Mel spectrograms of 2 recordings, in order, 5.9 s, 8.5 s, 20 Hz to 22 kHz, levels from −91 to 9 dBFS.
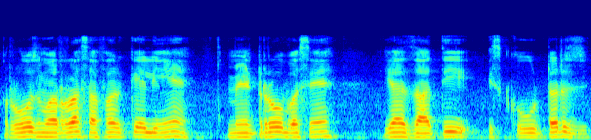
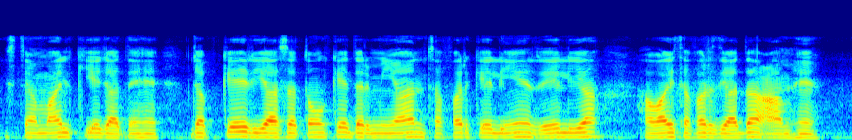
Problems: constant background noise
